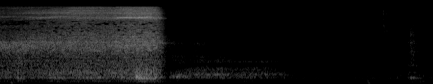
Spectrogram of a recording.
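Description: A long draw on a vape's rebuildable dripping atomizer fired at 70 watts: a hiss of air and vapour that grows a little louder for about a second and a half, then stops sharply. A softer breath follows as the vapour is blown out.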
